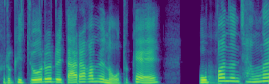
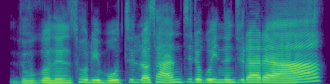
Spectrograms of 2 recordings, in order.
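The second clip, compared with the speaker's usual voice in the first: ordinary delivery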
